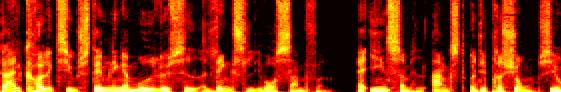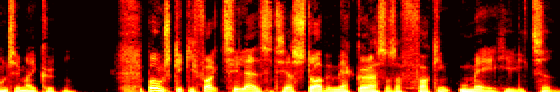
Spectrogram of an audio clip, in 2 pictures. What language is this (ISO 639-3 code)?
dan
